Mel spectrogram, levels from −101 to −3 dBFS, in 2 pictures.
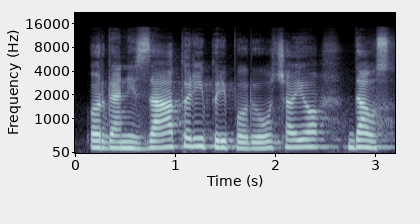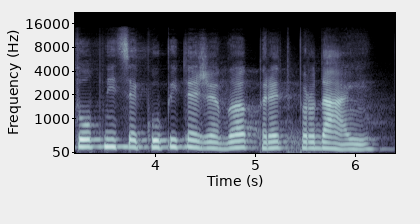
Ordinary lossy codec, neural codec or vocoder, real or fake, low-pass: none; autoencoder, 48 kHz, 32 numbers a frame, DAC-VAE, trained on Japanese speech; fake; 14.4 kHz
